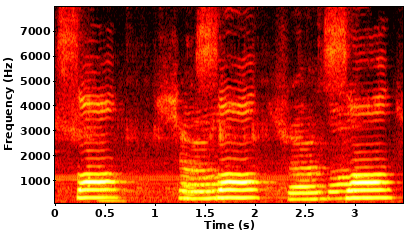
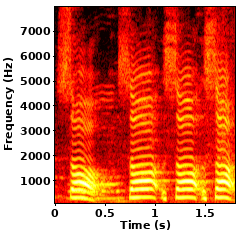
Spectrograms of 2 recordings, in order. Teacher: pangkal ya pangkal lidah tuh di angkat ke atas jadi bunyinya bulet fosfor folsom bedakan dengan sosok lidah Dede diam di tempat tuh · Pangkal lidah tuh diangkat ke atas. Jadi bunyinya bulat. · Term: huruf isti'la, huruf isti'ala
